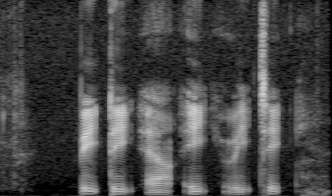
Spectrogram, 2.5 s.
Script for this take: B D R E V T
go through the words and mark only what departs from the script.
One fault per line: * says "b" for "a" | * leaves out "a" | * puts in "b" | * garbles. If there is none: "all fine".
all fine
